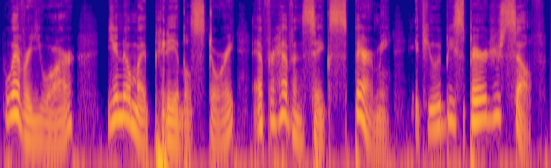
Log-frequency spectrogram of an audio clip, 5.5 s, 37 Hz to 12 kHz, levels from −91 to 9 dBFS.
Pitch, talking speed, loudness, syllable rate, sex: 140 Hz, 220 wpm, -20 LUFS, 6.1 syllables/s, male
